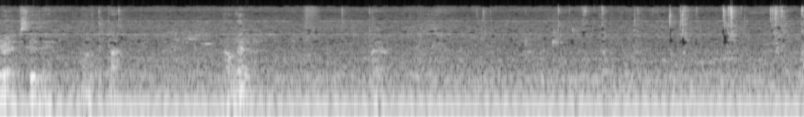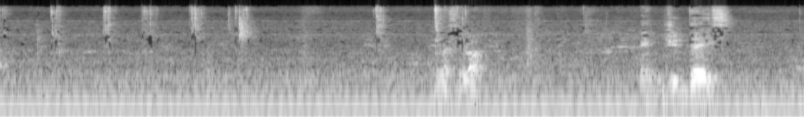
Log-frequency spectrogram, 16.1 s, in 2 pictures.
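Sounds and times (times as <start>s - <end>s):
wet chewing: 4.8s - 10.6s.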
